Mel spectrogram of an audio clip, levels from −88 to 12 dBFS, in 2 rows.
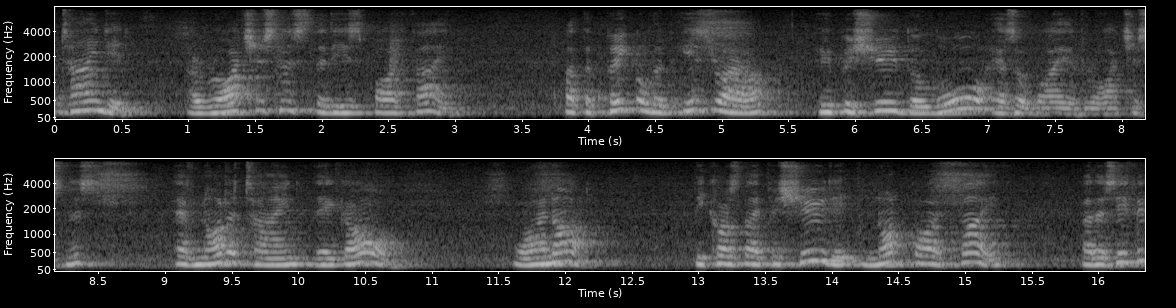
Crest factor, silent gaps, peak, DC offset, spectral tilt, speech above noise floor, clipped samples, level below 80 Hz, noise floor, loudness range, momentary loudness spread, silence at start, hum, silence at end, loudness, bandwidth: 16 dB; none; -12 dBFS; under 0.1%; -7 dB/octave; 25 dB; under 0.1%; -82 dBFS; -51 dBFS; 3 LU; 14 LU; 0 s; none; 0 s; -27 LUFS; 7.6 kHz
